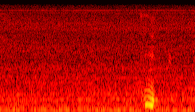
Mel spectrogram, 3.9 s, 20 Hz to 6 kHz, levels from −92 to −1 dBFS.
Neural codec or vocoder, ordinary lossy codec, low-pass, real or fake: none; none; 5.4 kHz; real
